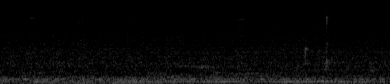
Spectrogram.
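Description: A marker pen squeaks faintly across paper.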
